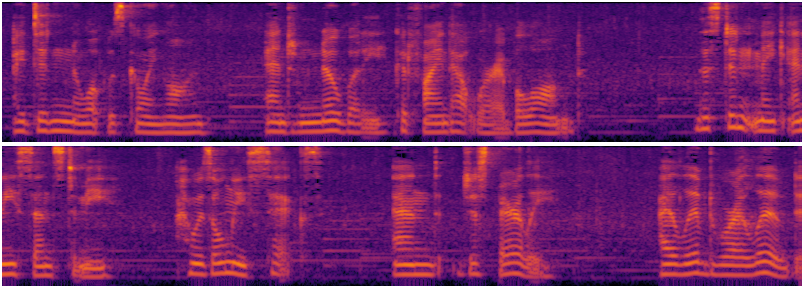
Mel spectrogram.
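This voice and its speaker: Calm horror story reader over faint music. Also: medium pitch, rough recording. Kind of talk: reading a first-person horror story aloud. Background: rain sounds and faint music.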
